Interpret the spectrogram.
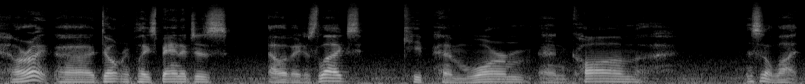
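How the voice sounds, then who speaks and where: An actor playing a composed, caring late-night radio host in a video game, speaking in a steady, conversational way. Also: male voice, mid-range voice, slow, slight background noise, natural voice. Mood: attentive, overwhelmed. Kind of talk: natural video game voice acting.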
